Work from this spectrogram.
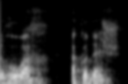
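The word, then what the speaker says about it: רוח הקודש: C'est des exceptions qui existent, et c'est quand on va parler du Saint-Esprit, Ruach HaKodesh, donc le Saint-Esprit, on va avoir une voyelle qui va être prononcée avant la consonne, sinon c'est toujours d'abord la consonne.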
